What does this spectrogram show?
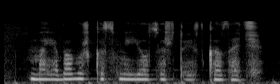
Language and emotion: Russian, neutral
